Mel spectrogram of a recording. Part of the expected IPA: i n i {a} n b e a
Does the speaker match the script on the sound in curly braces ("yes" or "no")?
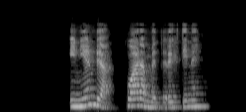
no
